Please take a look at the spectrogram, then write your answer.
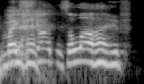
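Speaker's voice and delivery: high, drawn-out imitation of crying relief; mock tearful joy. Father crying over his returned son, mock tearful. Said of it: "And he's crying".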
